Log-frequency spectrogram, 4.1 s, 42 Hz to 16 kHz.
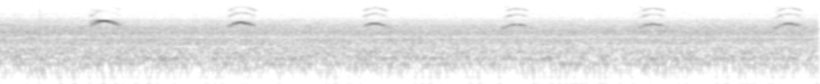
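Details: Peregrine falcon recorded in Brussels, Belgium, 8 April 2016; a series of six arched, ringing notes roughly every 0.7 seconds, the first loudest, fading slightly, over low background hum.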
